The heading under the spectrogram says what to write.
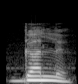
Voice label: "gal", Punjabi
